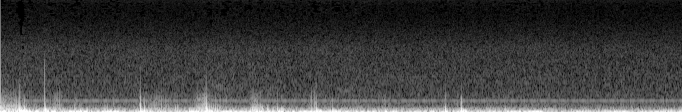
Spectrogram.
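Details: Washing machine on spin, irregular heavy thuds over a faint steady hum as the unlevelled, unbalanced machine knocks against the floor; fix is adjusting the feet.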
